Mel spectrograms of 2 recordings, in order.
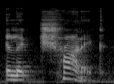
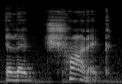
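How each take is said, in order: First: The TR is said like a CH sound. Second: The TR is said like a CH sound.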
